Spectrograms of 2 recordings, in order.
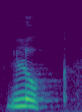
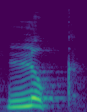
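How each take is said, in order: No difference in how they are said.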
